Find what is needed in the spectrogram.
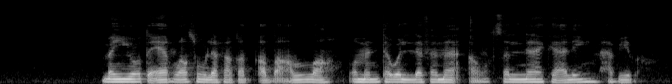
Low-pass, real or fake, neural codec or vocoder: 10.8 kHz; real; none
